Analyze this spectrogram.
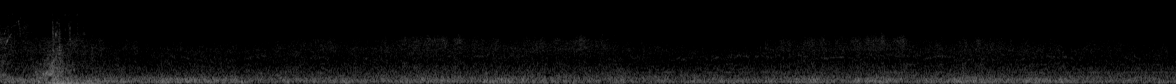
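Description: Wind rushes softly during a slow glide.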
